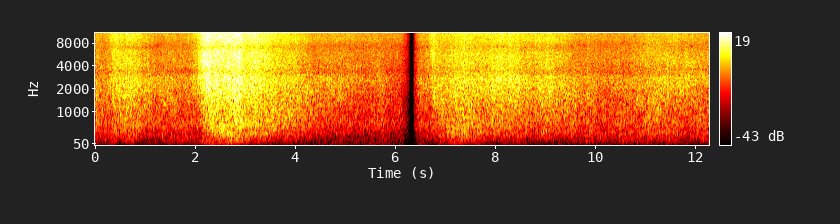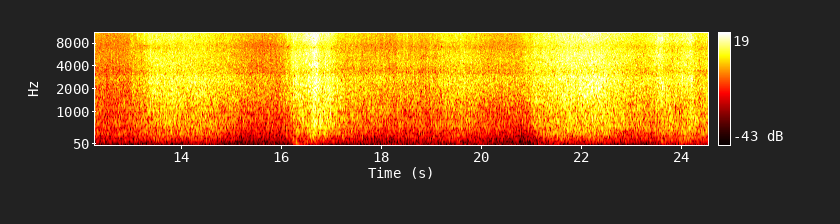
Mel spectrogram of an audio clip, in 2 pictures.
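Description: Ocean waves crash and wash up on a shore in surges.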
